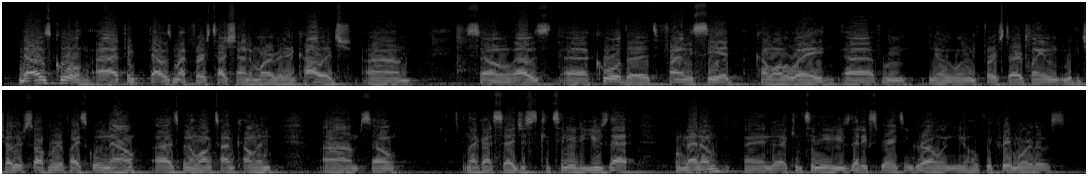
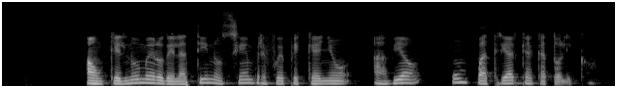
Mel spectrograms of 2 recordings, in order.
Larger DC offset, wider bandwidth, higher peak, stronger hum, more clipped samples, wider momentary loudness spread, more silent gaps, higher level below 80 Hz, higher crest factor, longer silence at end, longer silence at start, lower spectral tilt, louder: neither; first, over 20 kHz vs 12.5 kHz; second, -26 dBFS vs -8 dBFS; neither; neither; about the same, 7 LU vs 9 LU; neither; second, -66 dBFS vs -58 dBFS; second, 14 dB vs 22 dB; second, 0 s vs 0.2 s; second, 0 s vs 0.85 s; second, -4 dB/octave vs -7.5 dB/octave; second, -38 LUFS vs -29 LUFS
